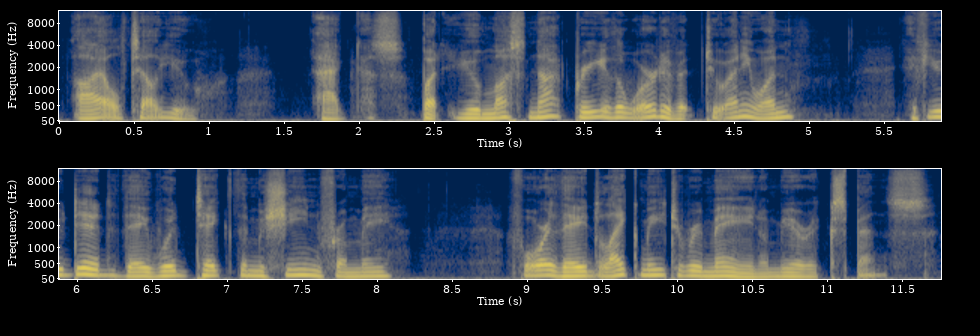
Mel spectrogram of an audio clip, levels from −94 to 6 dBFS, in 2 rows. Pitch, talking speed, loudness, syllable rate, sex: 140 Hz, 180 wpm, -18 LUFS, 4.9 syllables/s, male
